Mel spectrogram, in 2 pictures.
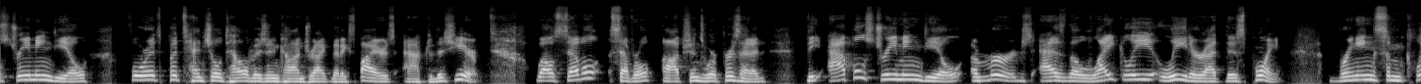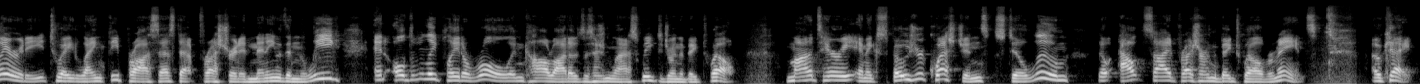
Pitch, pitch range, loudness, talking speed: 165 Hz, 140-200 Hz, -16 LUFS, 155 wpm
